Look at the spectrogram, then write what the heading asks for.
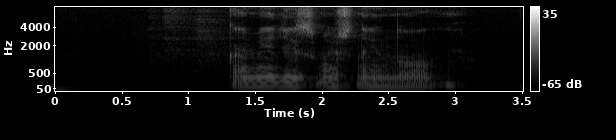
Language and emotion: Russian, sad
